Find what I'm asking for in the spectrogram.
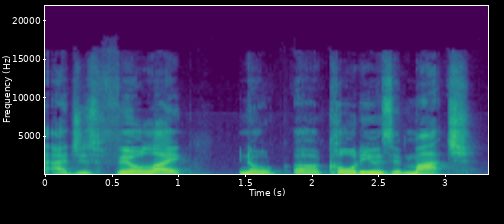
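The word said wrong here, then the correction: Mauch: I always say his name wrong. – Yeah, no, Cody Mock.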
